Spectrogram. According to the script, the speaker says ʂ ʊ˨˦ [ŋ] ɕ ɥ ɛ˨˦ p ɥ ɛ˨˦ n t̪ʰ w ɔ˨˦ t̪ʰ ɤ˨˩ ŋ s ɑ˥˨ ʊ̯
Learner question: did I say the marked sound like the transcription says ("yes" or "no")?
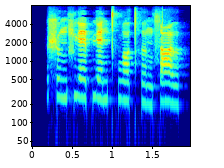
yes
